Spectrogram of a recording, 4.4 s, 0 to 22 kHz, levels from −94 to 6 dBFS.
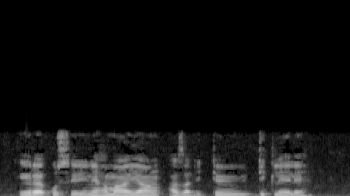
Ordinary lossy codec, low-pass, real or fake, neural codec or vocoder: AAC, 64 kbps; 7.2 kHz; real; none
